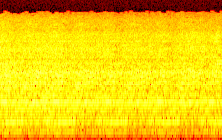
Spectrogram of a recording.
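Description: A man's singing voice holding one long note with a steady vibrato, in a devotional chant style.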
